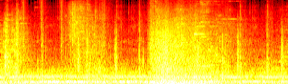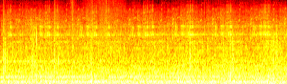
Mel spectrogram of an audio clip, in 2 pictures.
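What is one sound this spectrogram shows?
Heavy footsteps thud.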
